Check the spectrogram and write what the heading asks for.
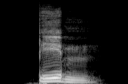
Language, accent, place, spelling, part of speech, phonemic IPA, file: German, Germany, Berlin, Beben, noun, /ˈbeːbən/, De-Beben.ogg
- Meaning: a quake, shaking or trembling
